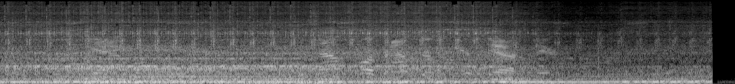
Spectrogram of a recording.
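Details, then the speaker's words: Supercharged 2008 Chevy Tahoe LS V8 with Edelbrock E-Force supercharger, noise began while driving: fast light ticking over a steady idle, louder on one side; owner suspects a lifter, not confirmed. "So, um know that's freaking uh valve or not valves. Um more than likely a lifter."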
